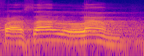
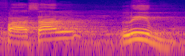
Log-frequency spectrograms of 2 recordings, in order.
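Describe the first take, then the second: First: The last vowel sounds like a. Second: The last vowel sounds like i. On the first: The speaker calls it wrong. "bukan fasal lam" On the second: The speaker calls it right. "kalau ada baris di bawah tasdid dibacanya i"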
